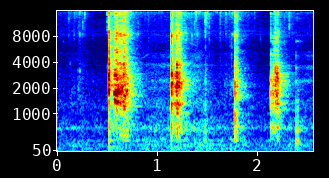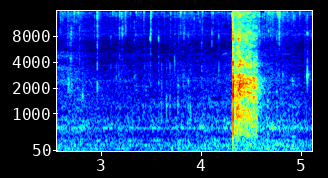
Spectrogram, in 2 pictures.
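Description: Pasta stirred in a pot in a home kitchen: a handful of separate scraping, clattering strokes of a utensil against the metal, spaced irregularly over a few seconds, close and fairly loud with no talk.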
